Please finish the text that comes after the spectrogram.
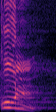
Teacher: jika Anda membacanya dengan ujung lidah, maka akan menjadi 'kul'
